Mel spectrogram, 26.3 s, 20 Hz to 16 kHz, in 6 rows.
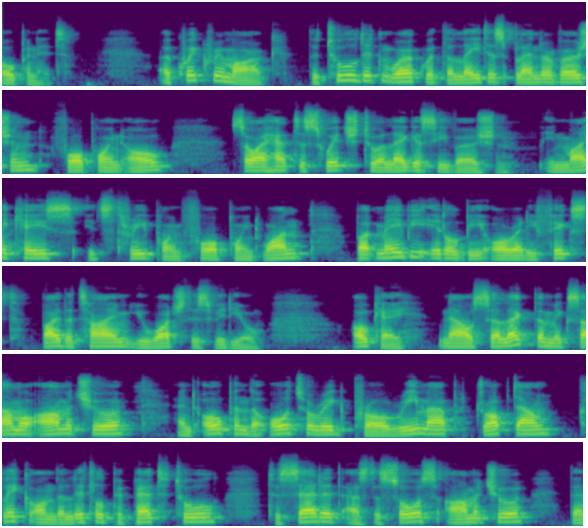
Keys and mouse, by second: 23.8 click.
